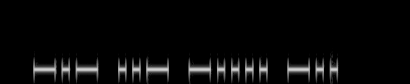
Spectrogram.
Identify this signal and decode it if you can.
Morse code, heard as a keyed tone, about 17 wpm, 700 Hz. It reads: KU6D
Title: USA Call Signs - 4 Characters - Repeated 3x - 17wpm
